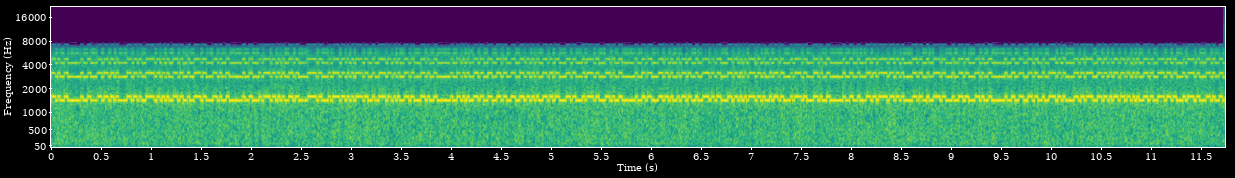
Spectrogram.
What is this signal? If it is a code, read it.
Two-tone teleprinter signal, about 170 Hz shift.
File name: findings / CT 1 Scout 0002.gen-35 rtty rx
